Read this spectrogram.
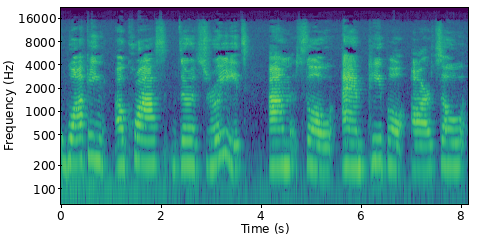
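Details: Adult woman with aphasia after a hemorrhagic stroke on May 19th 2020, with right-sided hemiparesis, brain surgery and an ICU stay; her aphasia also affects reading and writing.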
